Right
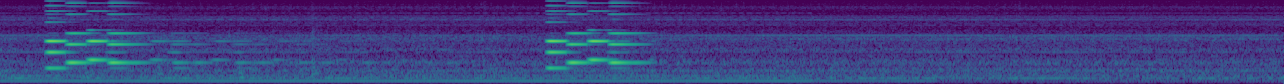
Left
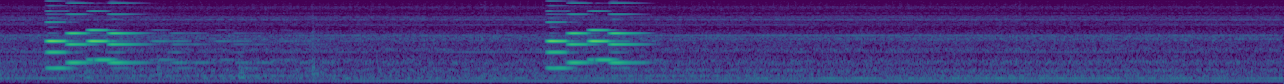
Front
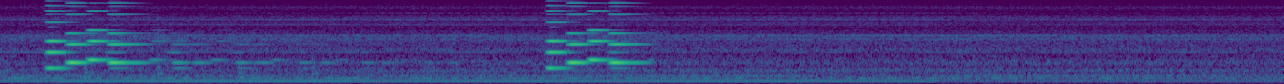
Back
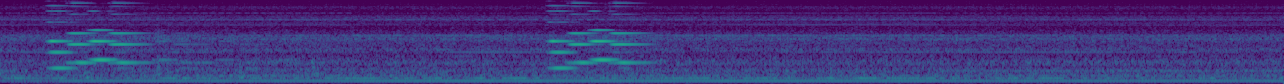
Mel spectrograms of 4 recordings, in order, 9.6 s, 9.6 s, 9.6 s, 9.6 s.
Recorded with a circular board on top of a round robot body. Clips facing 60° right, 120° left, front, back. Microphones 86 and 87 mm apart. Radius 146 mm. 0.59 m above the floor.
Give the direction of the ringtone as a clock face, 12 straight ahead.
12 o'clock.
